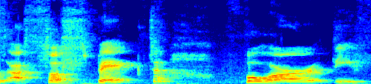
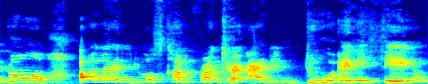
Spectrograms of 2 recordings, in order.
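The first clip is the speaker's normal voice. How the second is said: high-pitched, defensive protesting tone. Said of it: "Adele gets all defensive".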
